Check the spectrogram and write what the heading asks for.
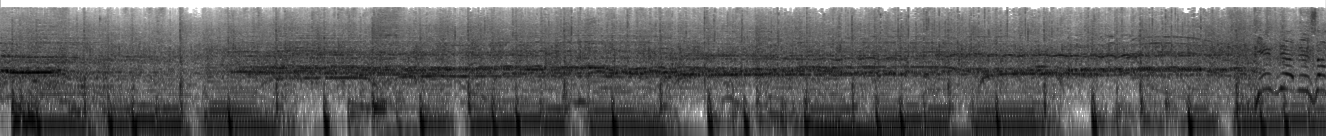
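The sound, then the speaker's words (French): A studio audience applauds and cheers steadily and loudly throughout, a dense wash of clapping with scattered whoops and crowd voices, and a sustained tonal sound running underneath. “Avant-dernière émission de la saison. Applaudissements!”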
